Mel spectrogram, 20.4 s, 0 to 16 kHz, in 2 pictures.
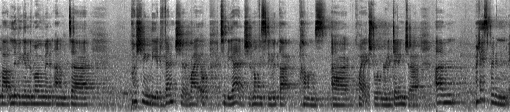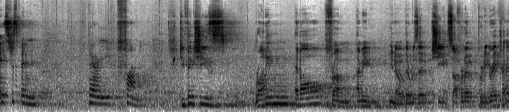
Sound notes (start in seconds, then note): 14.1 voiceover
